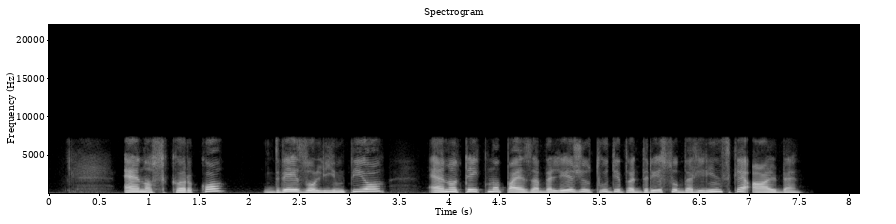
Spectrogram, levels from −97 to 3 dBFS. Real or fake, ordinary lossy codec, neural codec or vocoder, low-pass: fake; none; codec, 16 kHz, 2 kbps, FunCodec, trained on Chinese and English, 25 frames a second; 7.2 kHz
